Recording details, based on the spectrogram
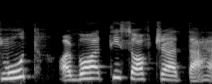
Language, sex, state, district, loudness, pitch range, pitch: Hindi, female, Bihar, Samastipur, -15 LUFS, 250-310 Hz, 275 Hz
